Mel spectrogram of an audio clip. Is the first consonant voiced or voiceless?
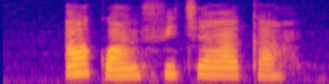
voiceless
